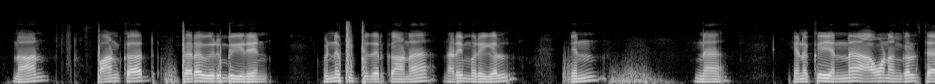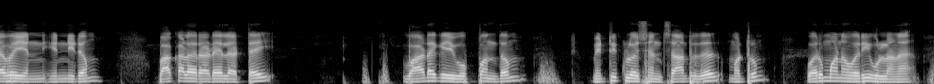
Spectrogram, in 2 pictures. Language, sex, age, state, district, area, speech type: Tamil, male, 30-45, Tamil Nadu, Chengalpattu, rural, read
